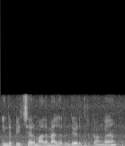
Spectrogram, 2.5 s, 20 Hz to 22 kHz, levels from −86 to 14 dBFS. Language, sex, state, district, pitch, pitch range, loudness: Tamil, female, Tamil Nadu, Chennai, 180 Hz, 170-200 Hz, -15 LUFS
